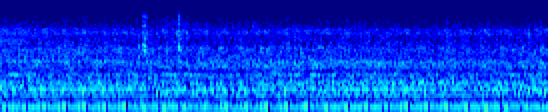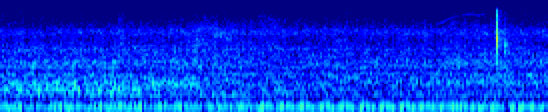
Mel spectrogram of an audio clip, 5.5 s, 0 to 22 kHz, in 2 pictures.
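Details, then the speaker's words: 2018 Mahindra Retriever 750 UTV V-twin idling during a charging-fault check: a steady, low, lopey lawnmower-like idle, even and unbroken. Normal idle; running voltage reads only 11.99 V and doesn't rise with revs. "It does, it sounds like a V-twin lawnmower."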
